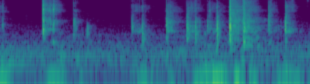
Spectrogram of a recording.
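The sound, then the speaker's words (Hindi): Quick, irregular typing on a computer keyboard, a dozen or so crisp key clicks in bursts, fairly clear against a quiet low hum, with no talking, as the words "contact form" are typed into a new post. “पहले मैं एक पोस्ट बनाता हूँ ऐड न्यू पोस्ट पे क्लिक करते हैं और इस पोस्ट में कॉन्टैक्ट फॉर्म लिख देते हैं”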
